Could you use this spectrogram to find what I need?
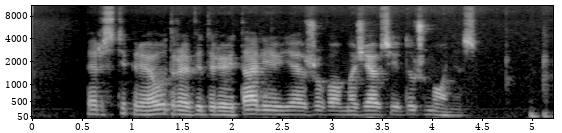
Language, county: Lithuanian, Vilnius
